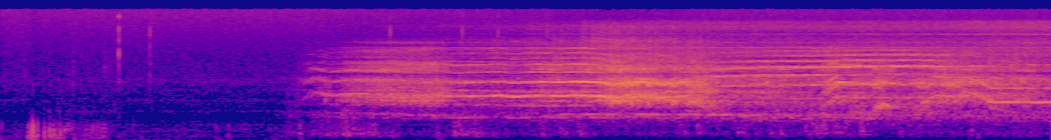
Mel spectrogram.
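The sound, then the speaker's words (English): A crowd of people doing the Flogsta scream, with Swedish-sounding voices, screams together in long, overlapping, high-pitched wails that swell after a brief quiet start and keep going steadily, outdoors. “How do their screams have a dialect? They do sound very Swedish, don't they?”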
